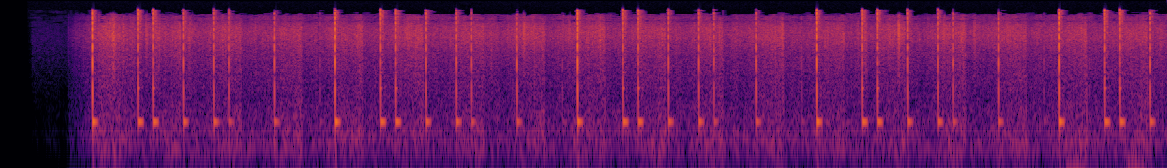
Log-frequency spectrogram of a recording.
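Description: An intro sound effect: an irregular string of sharp clicks, about three or four a second, each with a short low blip, over a steady hiss, starting about half a second in.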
